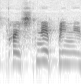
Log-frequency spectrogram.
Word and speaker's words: Parsippany: Parsippany, New Jersey. That's right. It looks like Parsippany, but it's Parsippany. They always spell it and pronounce it incorrectly.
